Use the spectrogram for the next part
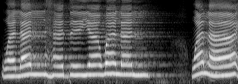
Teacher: Walal hadya walal wala ini sama kayak yang tadi kalau berhenti panjang mad thobi'i karena ada alif didahului fathah ya tapi kalau wasal jadi pendek madnya gugur taklus bil hadf karena pertemuan dua sukun sukun pertama alif sukun kedua lam sukun sukun bertemu sukun tidak bisa dibaca sehingga sukun pertama dilepaskan jadi kalau wasal pendek A alif lamnya dinamakan dengan alif lam qamariah.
